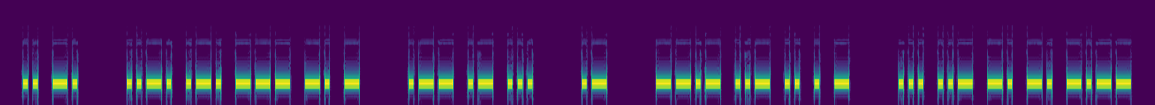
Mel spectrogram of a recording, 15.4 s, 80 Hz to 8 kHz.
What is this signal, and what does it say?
Morse code, heard as a keyed tone, about 18 wpm, 700 Hz. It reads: IN FRONT WAS A QUIET SUNNY
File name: 18 WPM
